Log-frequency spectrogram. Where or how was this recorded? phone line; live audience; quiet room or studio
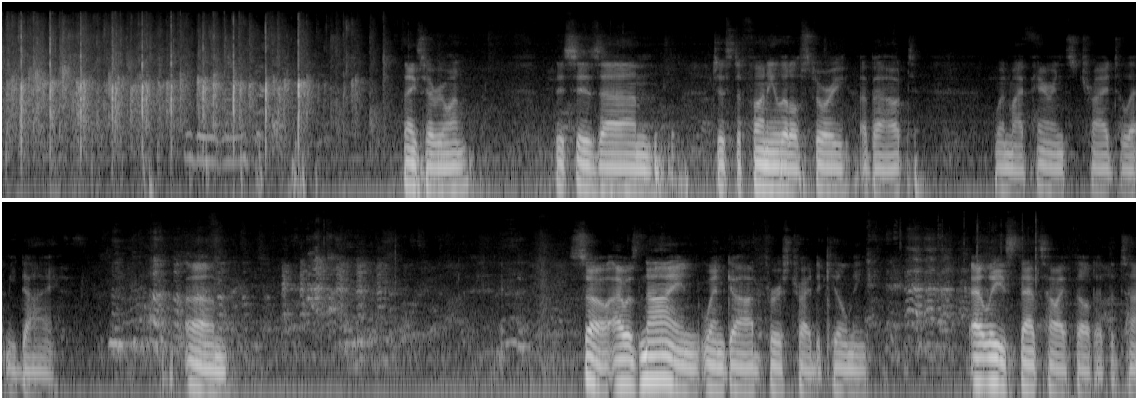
live audience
